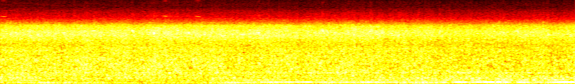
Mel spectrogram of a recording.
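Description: Steady outdoor background noise: an even hiss with a low rumble that grows a little stronger in the second half, and no eaglet calls.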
